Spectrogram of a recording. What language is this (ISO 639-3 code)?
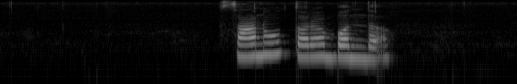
nep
